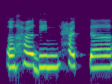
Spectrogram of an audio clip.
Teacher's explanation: अहदिन हमज़ा की आवाज़ वाज़ेह अदा करनी है, हा को गुस्सा है लेकिन मिडल थ्रोट से अदा करना है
